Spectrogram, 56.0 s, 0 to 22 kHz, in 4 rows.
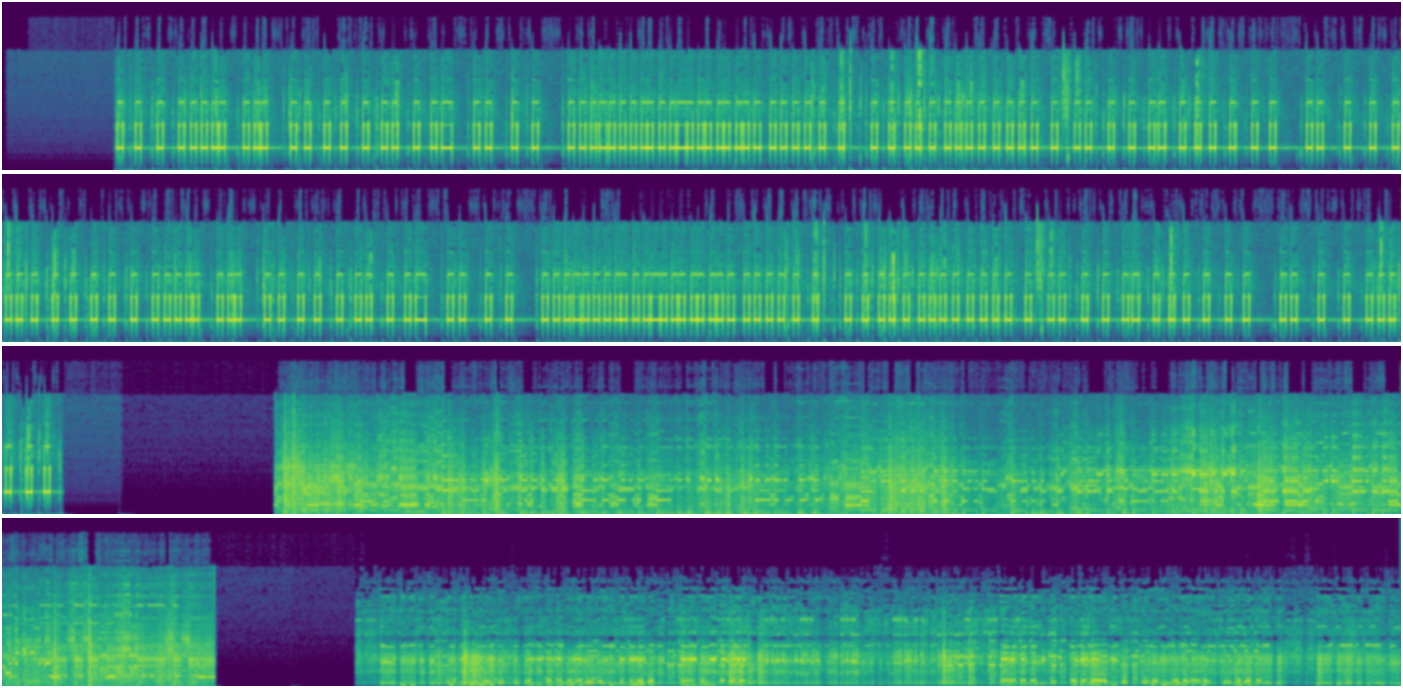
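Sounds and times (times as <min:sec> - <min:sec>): faint static hiss: 0:00.1 - 0:01.1
morse code beeps: 0:01.2 - 0:28.6, 0:30.8 - 0:44.1, 0:45.9 - 0:50.6, 0:51.4 - 0:55.9.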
